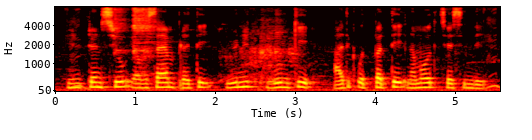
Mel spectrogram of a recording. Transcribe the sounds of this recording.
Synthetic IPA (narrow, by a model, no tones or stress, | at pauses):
iɳʈensjuːʋjɐʋɐsaːjɐmpɾɐt̪i | juːniʈbuːmki | ɐd̪ʱikɐut̪̚pɐt̪ːinɐmɔːd̪t͡ʃe̞ːsind̪i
